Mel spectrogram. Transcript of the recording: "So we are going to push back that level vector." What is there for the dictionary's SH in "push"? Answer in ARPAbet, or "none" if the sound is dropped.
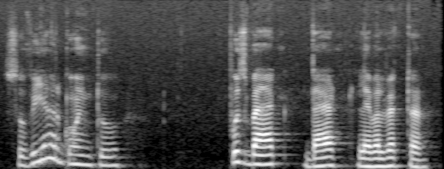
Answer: S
